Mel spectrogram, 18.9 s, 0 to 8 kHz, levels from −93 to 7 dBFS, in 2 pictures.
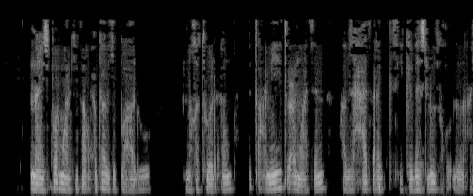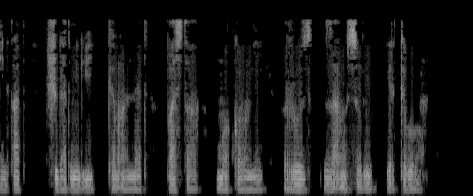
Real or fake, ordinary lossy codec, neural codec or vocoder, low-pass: real; MP3, 24 kbps; none; 7.2 kHz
